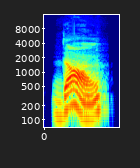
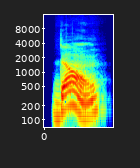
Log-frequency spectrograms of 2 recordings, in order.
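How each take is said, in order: Both takes have the same delivery.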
